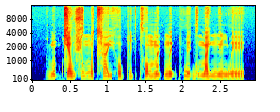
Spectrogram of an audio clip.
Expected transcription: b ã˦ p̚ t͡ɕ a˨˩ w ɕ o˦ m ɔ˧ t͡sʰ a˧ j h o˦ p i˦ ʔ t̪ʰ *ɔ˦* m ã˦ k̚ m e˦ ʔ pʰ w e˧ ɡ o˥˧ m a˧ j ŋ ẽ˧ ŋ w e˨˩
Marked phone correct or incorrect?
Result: correct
